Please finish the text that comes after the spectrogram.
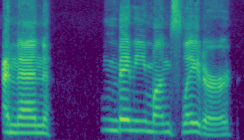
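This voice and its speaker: A man's voice: high-pitched, expressive, slow, clean tone, dry recording, studio quality. A middle-aged man co-hosting a movie podcast, rambling casually with restarts and swearing. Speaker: podcast co-host.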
